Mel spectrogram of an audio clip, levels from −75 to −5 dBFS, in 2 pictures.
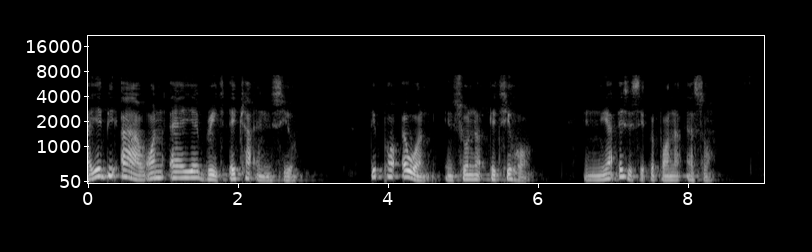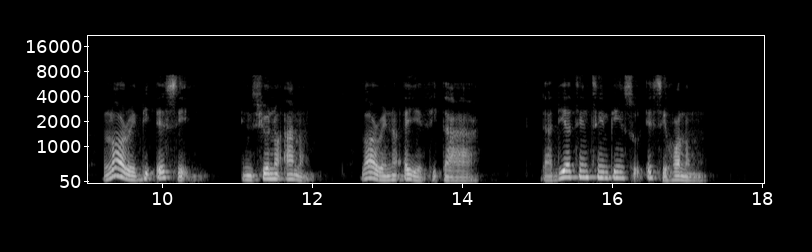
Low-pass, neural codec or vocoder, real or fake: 7.2 kHz; codec, 16 kHz, 4.8 kbps, FACodec; fake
